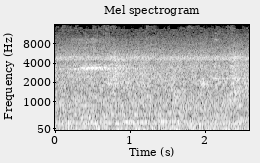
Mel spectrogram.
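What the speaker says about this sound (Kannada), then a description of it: "ಟ್ರೈನ್ ಬಂದರೆ ನಿಮ್ಗೆ ತೋರಿಸ್ತೀನಿ" A train rumbles past close by, a steady, loud wash of wheel and rail noise with faint high squeal, continuous and alone with no talk.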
